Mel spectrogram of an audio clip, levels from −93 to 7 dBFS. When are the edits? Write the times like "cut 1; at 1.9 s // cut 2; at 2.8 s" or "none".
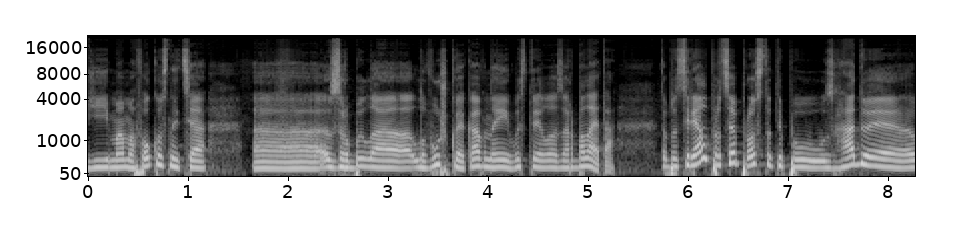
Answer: none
